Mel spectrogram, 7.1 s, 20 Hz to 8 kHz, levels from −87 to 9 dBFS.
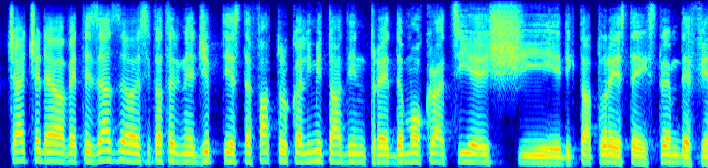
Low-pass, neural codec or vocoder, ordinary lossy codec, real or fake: none; codec, 16 kHz, 0.9 kbps, LongCat-Audio-Codec; none; fake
